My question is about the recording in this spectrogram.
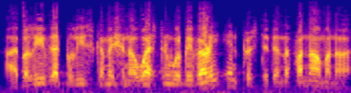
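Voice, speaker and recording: An actor playing a mysterious, commanding crime-fighter with a deliberate, theatrical delivery in 1930s radio drama style. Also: male voice, lowish voice, sharp tone, no echo, rough recording. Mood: cool menace.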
